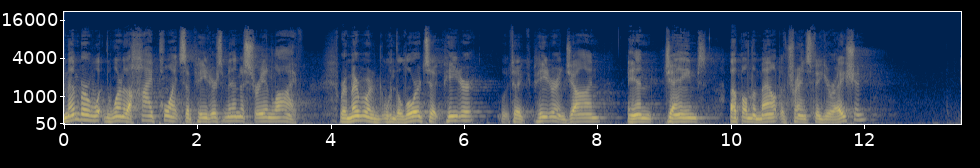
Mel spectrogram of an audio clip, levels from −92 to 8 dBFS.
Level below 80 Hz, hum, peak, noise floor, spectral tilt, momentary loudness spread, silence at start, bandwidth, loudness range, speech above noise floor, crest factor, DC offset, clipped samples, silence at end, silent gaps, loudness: -52 dBFS; none; -4 dBFS; -66 dBFS; -6 dB/octave; 11 LU; 0 s; 12 kHz; 3 LU; 46 dB; 16 dB; under 0.1%; under 0.1%; 1.45 s; none; -21 LUFS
